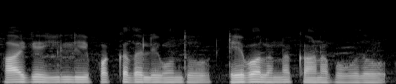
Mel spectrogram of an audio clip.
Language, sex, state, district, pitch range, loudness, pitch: Kannada, male, Karnataka, Koppal, 105-110 Hz, -20 LUFS, 110 Hz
